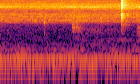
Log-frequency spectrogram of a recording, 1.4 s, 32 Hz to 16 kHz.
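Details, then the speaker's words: Quiet constant low hum before cranking as the fuel pump primes and fills the rails on an LS V8 engine run on an engine stand; fuel pressure checked correct beforehand, normal. "fuel pump kicked on. Probably can hear the fuel going into the rails."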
